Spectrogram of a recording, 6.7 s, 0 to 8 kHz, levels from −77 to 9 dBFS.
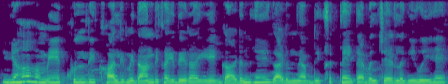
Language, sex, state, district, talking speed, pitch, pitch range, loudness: Hindi, female, Rajasthan, Jaipur, 225 wpm, 205 Hz, 190-215 Hz, -16 LUFS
